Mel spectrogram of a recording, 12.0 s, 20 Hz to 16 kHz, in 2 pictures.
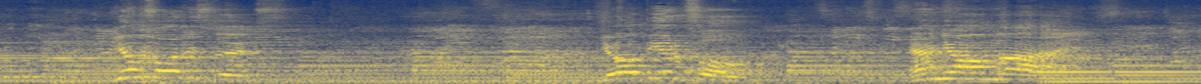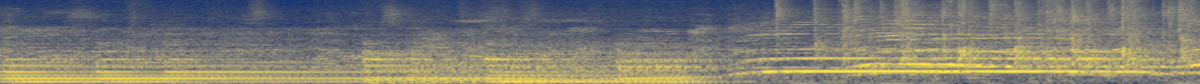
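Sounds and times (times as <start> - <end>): people cheering and whooping: 9.6 - 12.0
audience applauding: 9.7 - 12.0.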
